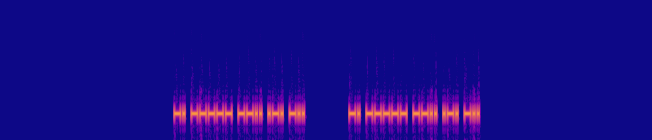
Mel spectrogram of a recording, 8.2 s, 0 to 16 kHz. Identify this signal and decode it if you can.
Morse code, heard as a keyed tone, about 45 wpm, 700 Hz. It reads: N0ZRD N0ZRD
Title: USA Call Signs - 5 Characters - Repeated 2x - 45wpm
